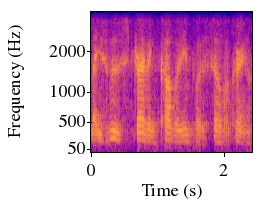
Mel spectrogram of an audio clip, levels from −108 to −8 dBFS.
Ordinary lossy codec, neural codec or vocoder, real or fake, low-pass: Opus, 16 kbps; none; real; 3.6 kHz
